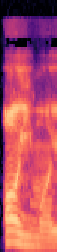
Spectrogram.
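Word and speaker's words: οἴμοι: Y o sea, y yo lo pronuncio oimoy, o sea, en la pronunciación yo acentúo la omicron, pero en la escritura yo tengo que colocar el espíritu y el acento sobre la iota, Entonces, si la palabra comienza en diptongo, ¿sí?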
